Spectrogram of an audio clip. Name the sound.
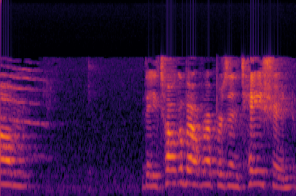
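cat meowing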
